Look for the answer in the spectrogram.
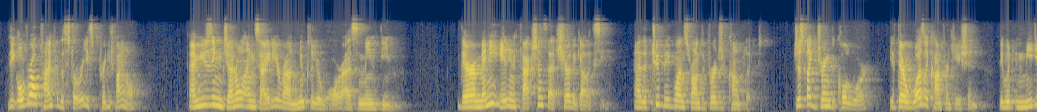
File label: voice, narration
